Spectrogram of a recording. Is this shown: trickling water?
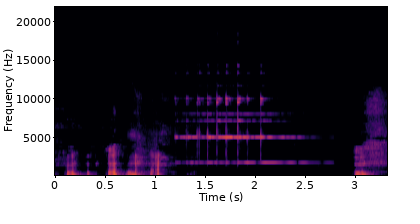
no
